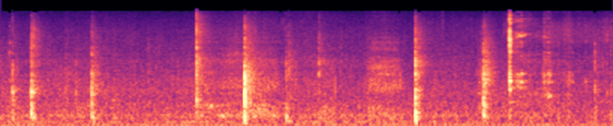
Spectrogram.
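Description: Irregular light clicks and clinks of a metal spoon knocking against a glass mason jar as it is handled.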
